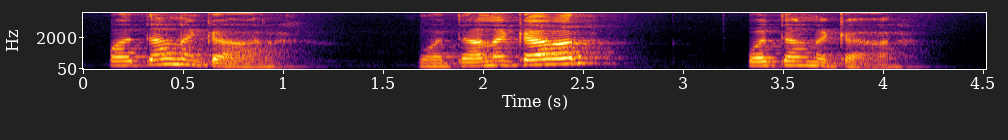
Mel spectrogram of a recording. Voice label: "wadhangarr", Dhurga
